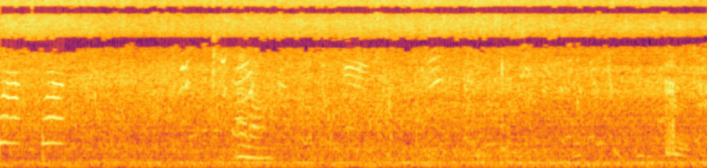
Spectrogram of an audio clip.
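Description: A light wind rustles through tall reeds.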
